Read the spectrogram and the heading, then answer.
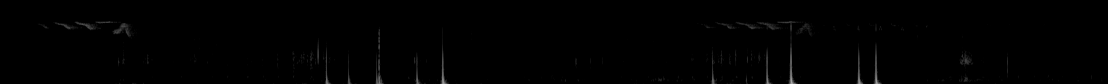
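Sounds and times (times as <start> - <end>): quiet outdoor ambience: 0.1 - 11.0
songbird chirping: 0.1 - 11.0
sharp pops or clicks: 3.2 - 4.6, 7.0 - 8.9.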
